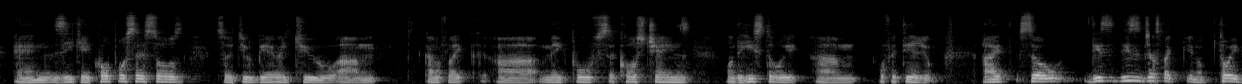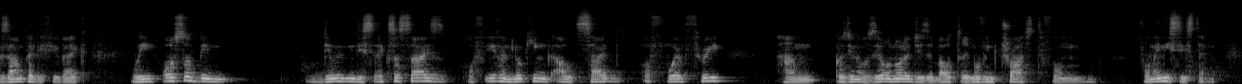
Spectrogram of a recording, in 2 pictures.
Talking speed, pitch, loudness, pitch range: 160 wpm, 115 Hz, -28 LUFS, 105-135 Hz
